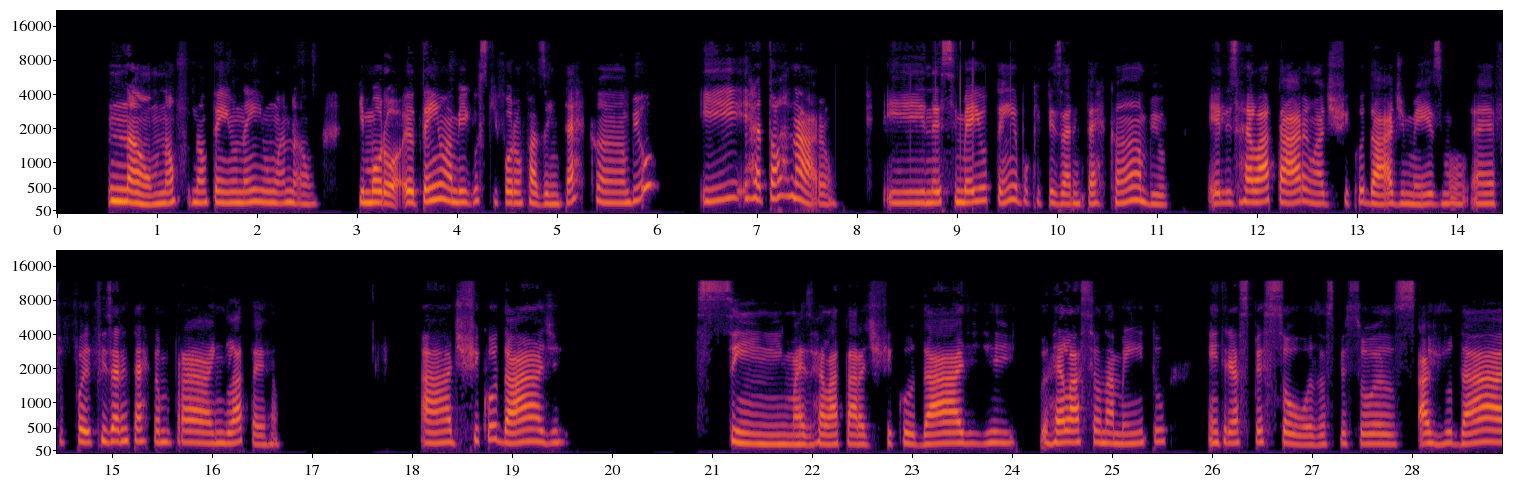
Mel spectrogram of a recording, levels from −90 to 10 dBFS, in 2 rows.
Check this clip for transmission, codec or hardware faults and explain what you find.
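One hardware-side fault is present in this speech recording, periodic USB or driver dropouts, between 7.78 s and 9.66 s. Something is stalling the USB bus or the audio driver every 0.125 s, eight times a second, and each stall loses a tiny fraction of a millisecond of audio, filled with silence. Around fifteen gaps occur in that stretch. Each gap breaks the waveform abruptly, so the speech carries a steady train of ticks at that fixed rhythm, audible only while the voice is present.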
